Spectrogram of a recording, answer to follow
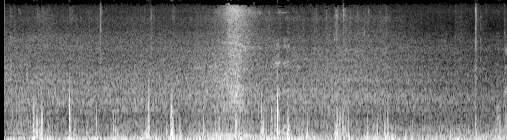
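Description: Wind buffeting in through a car's open driver's window and against the microphone, in irregular low thumps over a steady low road rumble, with a brief louder rush about halfway through.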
